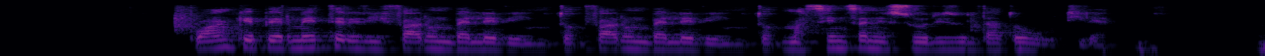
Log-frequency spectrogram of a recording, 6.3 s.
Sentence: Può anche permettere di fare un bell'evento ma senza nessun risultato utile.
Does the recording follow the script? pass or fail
fail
